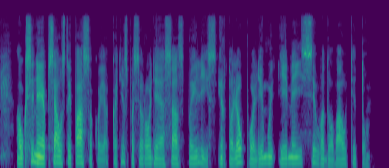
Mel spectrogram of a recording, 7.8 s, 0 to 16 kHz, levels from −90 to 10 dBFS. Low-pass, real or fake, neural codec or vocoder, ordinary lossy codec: 10.8 kHz; real; none; AAC, 64 kbps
